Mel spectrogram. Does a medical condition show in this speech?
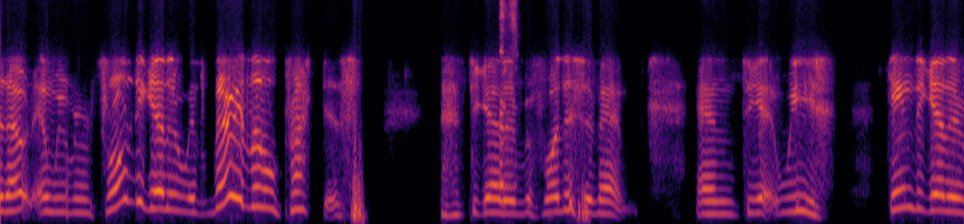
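Yes: cerebral palsy; voice is different.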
